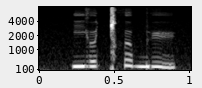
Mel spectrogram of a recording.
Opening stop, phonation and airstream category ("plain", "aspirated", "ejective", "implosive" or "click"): click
